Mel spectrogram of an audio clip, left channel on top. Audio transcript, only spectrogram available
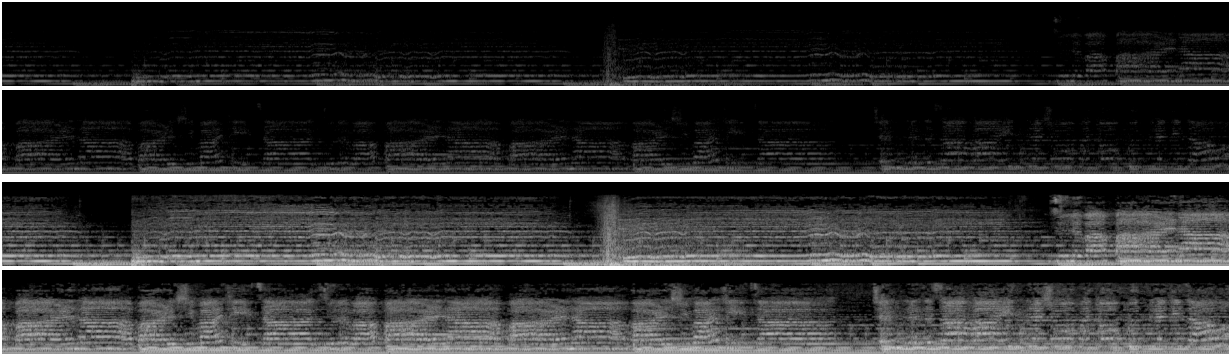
झुलवा पाळणा पाळणा बाळ शिवाजीचा झुलवा पाळणा पाळणा बाळ शिवाजीचा चंद्र जसा हा इंद्र शोभतो पुत्र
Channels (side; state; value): left; quieter; 25.6 dB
